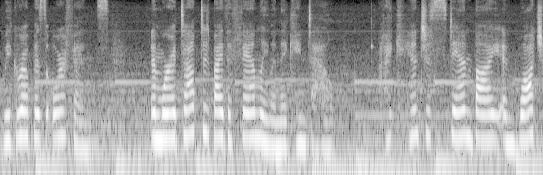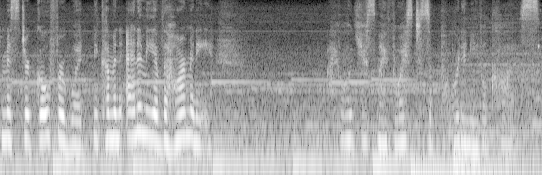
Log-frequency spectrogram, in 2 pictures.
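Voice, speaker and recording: High-voiced earnest young songstress acted by a woman. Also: normal speed, lightly acted. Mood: earnest resolve. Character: earnest, idealistic young female singer of firm principle. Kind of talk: scripted video game voice acting. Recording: loud music under the voice.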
